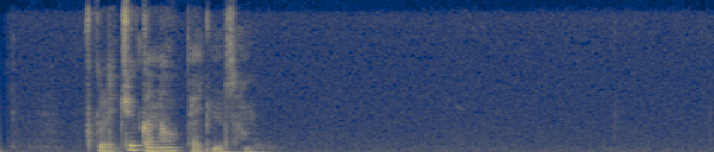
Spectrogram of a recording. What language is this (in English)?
Russian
